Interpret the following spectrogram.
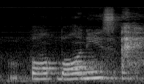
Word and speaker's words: bolognese: It's the bolognese, that's how you say it.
